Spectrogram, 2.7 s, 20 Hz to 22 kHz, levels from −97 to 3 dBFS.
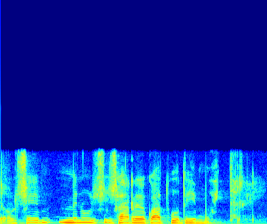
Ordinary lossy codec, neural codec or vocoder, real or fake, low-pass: none; none; real; 7.2 kHz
